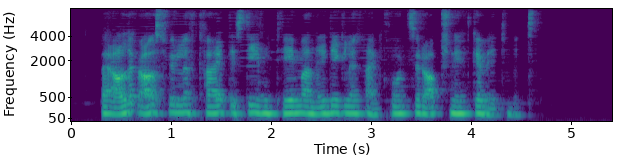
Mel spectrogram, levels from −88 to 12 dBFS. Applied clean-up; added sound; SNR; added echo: neural mask model DeepFilterNet 3.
